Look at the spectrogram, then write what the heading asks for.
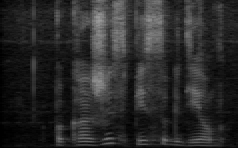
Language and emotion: Russian, neutral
